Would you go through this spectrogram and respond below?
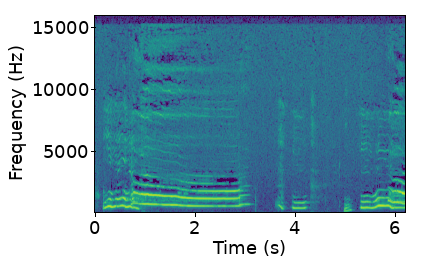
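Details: One-year-old male Shetland Sheepdog singing: long, steady, tonal howls that rise slightly and hold level for about two seconds, then short broken yelps, and a final wavering howl climbing in pitch.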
